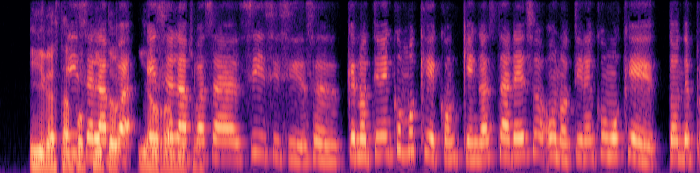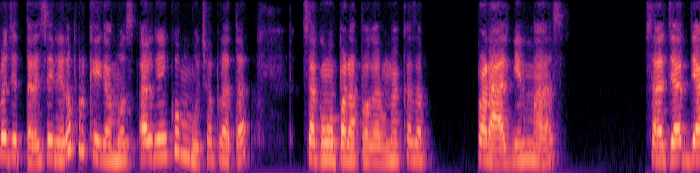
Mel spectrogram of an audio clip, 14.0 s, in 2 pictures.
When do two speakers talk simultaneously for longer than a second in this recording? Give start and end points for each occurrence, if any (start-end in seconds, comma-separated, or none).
0.6-2.0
